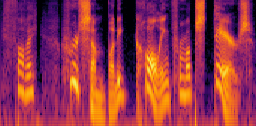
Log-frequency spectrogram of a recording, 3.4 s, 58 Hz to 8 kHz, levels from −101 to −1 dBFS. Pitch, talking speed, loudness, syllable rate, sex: 175 Hz, 140 wpm, -19 LUFS, 4.8 syllables/s, male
